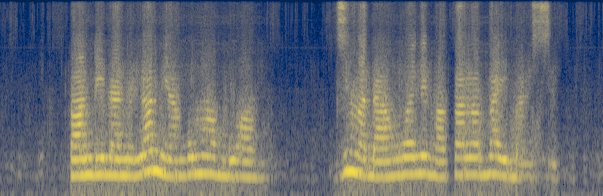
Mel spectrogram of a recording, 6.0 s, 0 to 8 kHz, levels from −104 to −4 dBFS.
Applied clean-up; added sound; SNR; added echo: neural separator model SepFormer DNS4.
